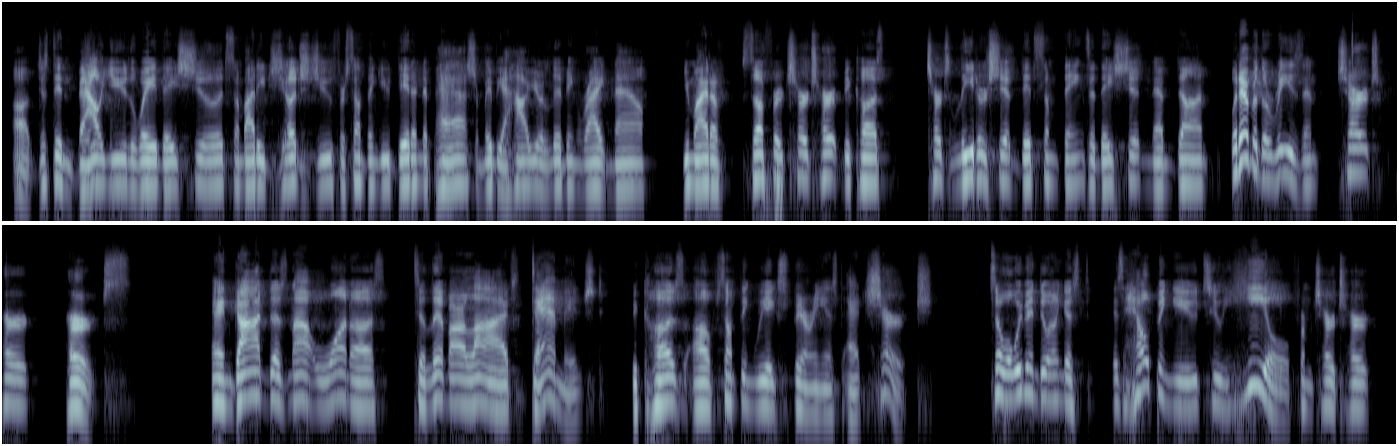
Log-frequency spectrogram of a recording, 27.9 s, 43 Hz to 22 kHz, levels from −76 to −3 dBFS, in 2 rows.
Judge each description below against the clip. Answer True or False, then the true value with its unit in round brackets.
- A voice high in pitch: False (130 Hz)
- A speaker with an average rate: True (170 wpm)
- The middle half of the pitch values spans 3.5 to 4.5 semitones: False (2.7 semitones)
